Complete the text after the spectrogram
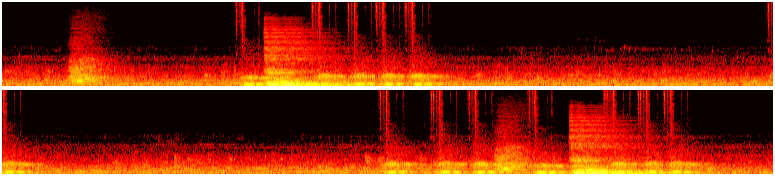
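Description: Short electronic chimes and clicks sound in bursts.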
